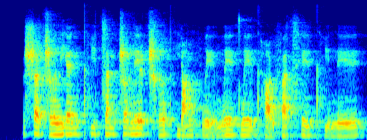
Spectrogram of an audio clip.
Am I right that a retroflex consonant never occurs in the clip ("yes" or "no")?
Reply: no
